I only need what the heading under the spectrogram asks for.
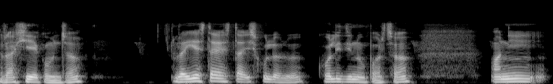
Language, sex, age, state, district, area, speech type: Nepali, male, 18-30, West Bengal, Darjeeling, rural, spontaneous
